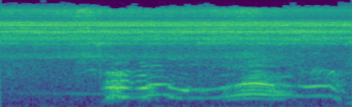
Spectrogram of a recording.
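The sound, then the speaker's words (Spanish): A dog named Ringo whimpers, one drawn-out whine that wavers up and down in pitch for about a second, fairly soft and with no one talking. “Después pudo escuchar el llanto de Ringo de nuevo.”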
